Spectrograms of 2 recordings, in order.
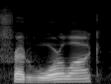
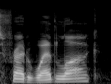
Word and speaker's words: Fred Wedlock: It's not Fred Warlock, it's Fred Wedlock.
